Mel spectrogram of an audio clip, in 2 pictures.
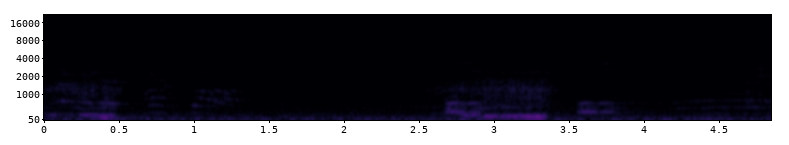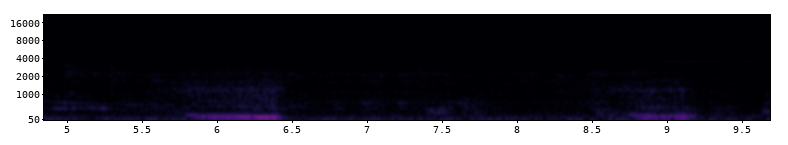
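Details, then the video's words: A sleeping Golden Retriever snores in low, rumbling bursts that come roughly every three seconds, each swelling briefly and then fading. Faint voices can be heard in the quiet stretches between the snores. "골든리트리버 코골이.."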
